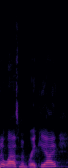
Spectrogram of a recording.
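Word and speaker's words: Elasmobranchii: This time they're in the class Elasmobrachii, and when we're looking at Elasmobrachii, this is pronounced E-I, not I-I.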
